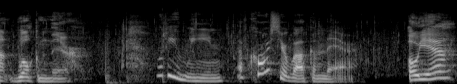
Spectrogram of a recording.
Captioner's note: she sighs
